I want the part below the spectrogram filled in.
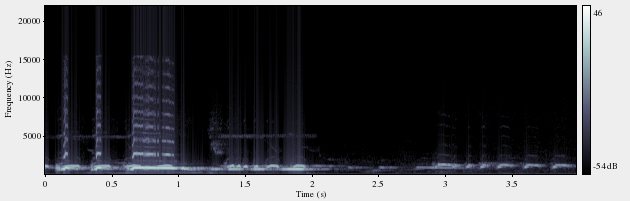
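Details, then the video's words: Perkutut, the Bangkok-type zebra dove, singing: a few loud crackling coos, then a rapid rolling trill of soft notes that fades. A brief gap follows, then a higher, quick bubbling series. "Perkutut Bangkok Gacor, Bagus buat pancingan yang susah bunyi"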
